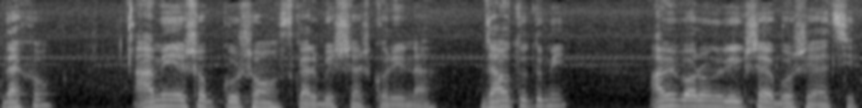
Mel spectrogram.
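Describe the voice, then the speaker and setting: A young man narrating a first-person horror story, expressive and asking questions as he goes. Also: mid-range voice, moderate pace.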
